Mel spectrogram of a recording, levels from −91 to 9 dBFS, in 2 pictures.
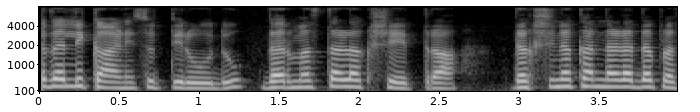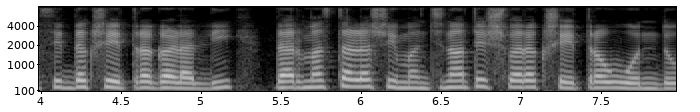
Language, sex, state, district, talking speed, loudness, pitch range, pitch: Kannada, female, Karnataka, Dakshina Kannada, 100 wpm, -23 LUFS, 200-235 Hz, 215 Hz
